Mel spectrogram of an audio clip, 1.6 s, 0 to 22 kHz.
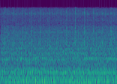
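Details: Chevrolet 235 Blueflame six that began ticking on a 10–15 mile drive: steady idle with a light, quick tick from the top end. Owner suspects one bad lifter.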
